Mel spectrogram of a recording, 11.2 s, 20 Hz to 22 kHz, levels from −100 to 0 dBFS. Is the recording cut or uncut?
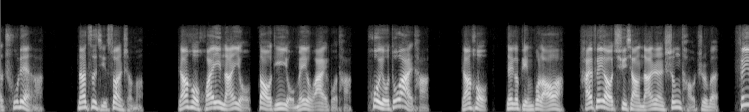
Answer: uncut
